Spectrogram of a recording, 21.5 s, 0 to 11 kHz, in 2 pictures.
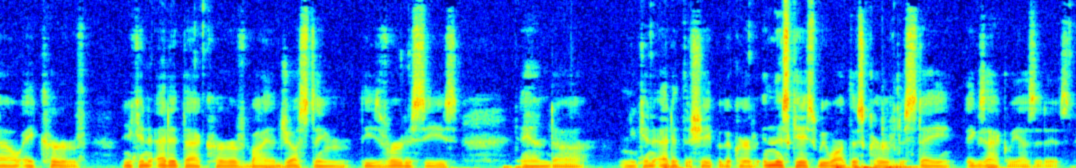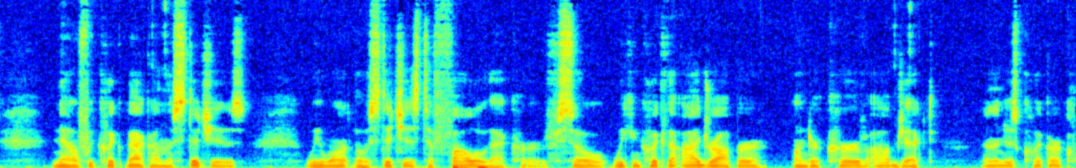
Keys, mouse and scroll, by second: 2.2 click, 2.9 g, 5.3 Tab, 6.0-6.8 middle drag, 7.1 scroll up 1, 7.2-7.8 middle drag, 7.9-9.1 scroll down 2, 9.3 alt+z, 10.6 middle click, 12.5 click, 14.2-16.7 scroll down 3, 20.0 click.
